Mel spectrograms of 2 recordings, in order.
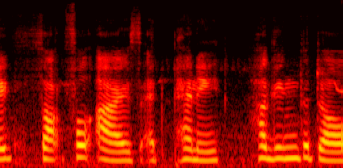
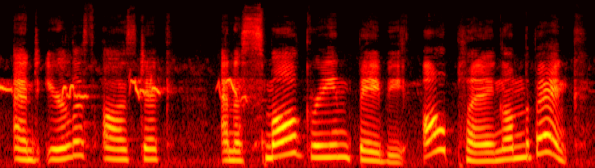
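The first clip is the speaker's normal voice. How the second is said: ordinary delivery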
